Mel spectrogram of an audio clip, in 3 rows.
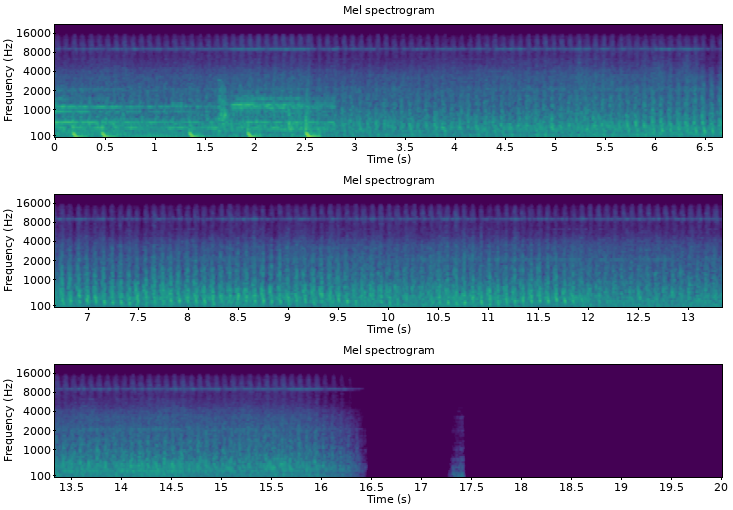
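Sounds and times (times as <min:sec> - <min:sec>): steady low drone: 0:00.0 - 0:03.2
rapid chopping pulse: 0:00.2 - 0:02.8.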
